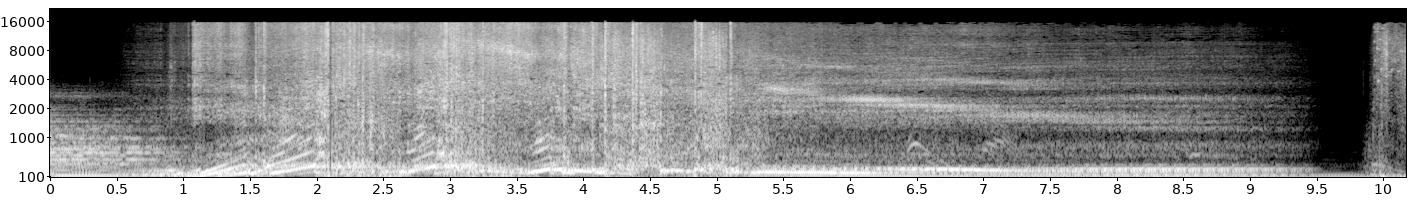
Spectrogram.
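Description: Audi R8 V10 revved in a run of quick blips, the pitch jumping up and dropping back each time, with crackles and pops from the exhaust. The revs then fall away slowly toward idle in the second half.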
